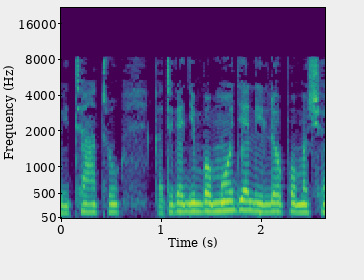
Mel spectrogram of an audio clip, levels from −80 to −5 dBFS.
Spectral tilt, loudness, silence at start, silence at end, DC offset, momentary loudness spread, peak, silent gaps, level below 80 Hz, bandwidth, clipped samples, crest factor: -5.5 dB/octave; -20 LUFS; 0 s; 0 s; under 0.1%; 10 LU; -4 dBFS; none; -60 dBFS; 8.8 kHz; under 0.1%; 16 dB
